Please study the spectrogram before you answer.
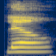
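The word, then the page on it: liao: tone 1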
